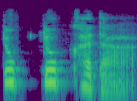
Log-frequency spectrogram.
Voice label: "똑똑하다", Korean; pronunciation

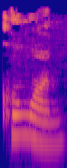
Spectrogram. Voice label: pronunciation ko 공원

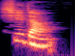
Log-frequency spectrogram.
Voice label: pronunciation ko 시장

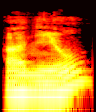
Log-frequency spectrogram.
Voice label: "아니요", pronunciation ko

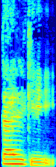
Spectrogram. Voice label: "딸기", Korean; pronunciation

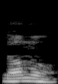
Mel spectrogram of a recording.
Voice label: "너무", Korean

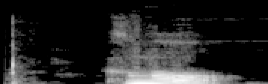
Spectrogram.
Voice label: "부모", Korean; pronunciation

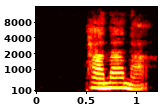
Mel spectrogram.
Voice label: "바나나", Korean; pronunciation

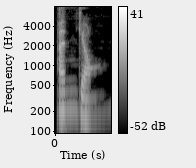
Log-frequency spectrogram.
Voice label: "안경", Korean; pronunciation

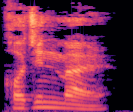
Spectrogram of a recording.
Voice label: "거짓말", Korean

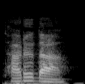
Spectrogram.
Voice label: "다르다", Korean

